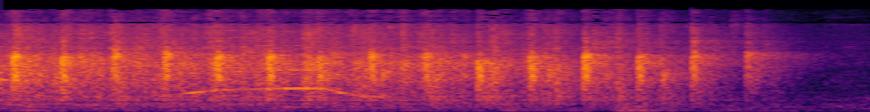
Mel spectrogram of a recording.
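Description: Audience applauding, many hands clapping, dying away near the end.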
